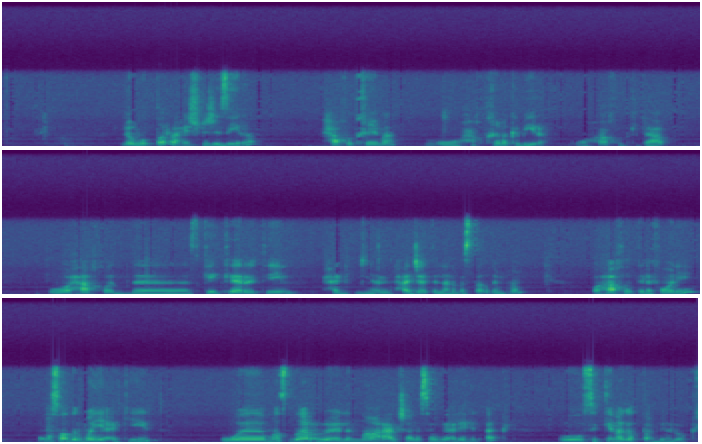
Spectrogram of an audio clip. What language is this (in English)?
Saidi Arabic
